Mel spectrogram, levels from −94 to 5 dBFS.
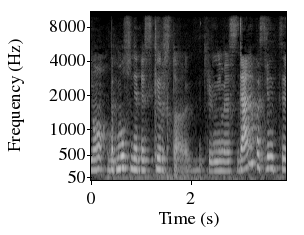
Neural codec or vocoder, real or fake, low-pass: codec, 16 kHz in and 24 kHz out, 1.1 kbps, FireRedTTS-2 codec; fake; 9.9 kHz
